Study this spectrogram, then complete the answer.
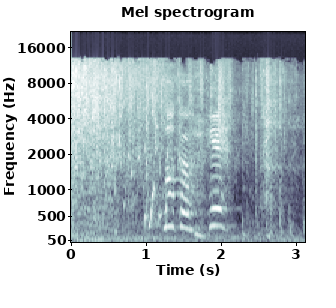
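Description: A man speaks with feeling, close by.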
